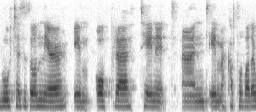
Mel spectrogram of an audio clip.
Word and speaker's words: Tenet: know where the word Tenet came from, because for the first 6 months of seeing the trailers, I kept mispronouncing it and calling it Tenant, which was obviously it's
